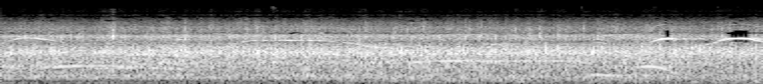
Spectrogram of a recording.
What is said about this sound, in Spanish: Nuestro ministro de Economía, que está ahí, Daniel Mas, un aplauso también.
